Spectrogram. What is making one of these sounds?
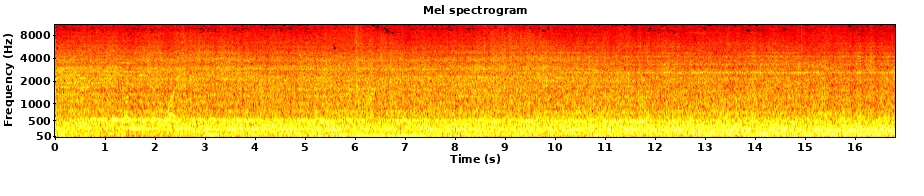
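A long freight train rumbles and clatters steadily past, close by.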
